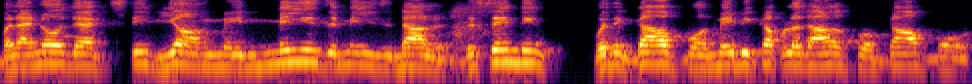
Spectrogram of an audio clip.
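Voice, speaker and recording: Using fairly even intonation, a man with a high pitch speaks at a fairly quick pace. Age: 70s. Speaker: network marketing business owner. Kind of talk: testimony. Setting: video call.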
